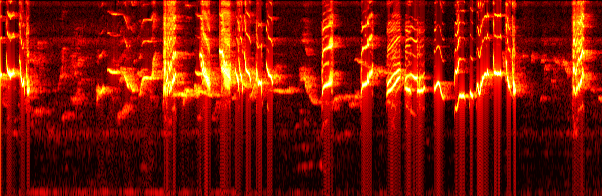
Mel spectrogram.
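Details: Oriental magpie-robin in energetic song aimed at stirring other magpie-robins into singing, with loud sweet whistles, sliding notes and percussive chips delivered in quick bursts over a faint low hum.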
